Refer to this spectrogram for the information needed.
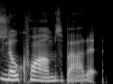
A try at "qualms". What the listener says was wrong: Qualms. I feel like you're saying qualms. Yeah, get that L in there.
